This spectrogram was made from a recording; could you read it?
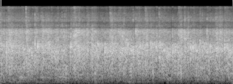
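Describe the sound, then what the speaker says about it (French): Dense, loud applause from an audience at an evening event, a steady wash of many hands clapping without pause. "est-ce qu'on peut applaudir pour l'homme bassin ce soir?"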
